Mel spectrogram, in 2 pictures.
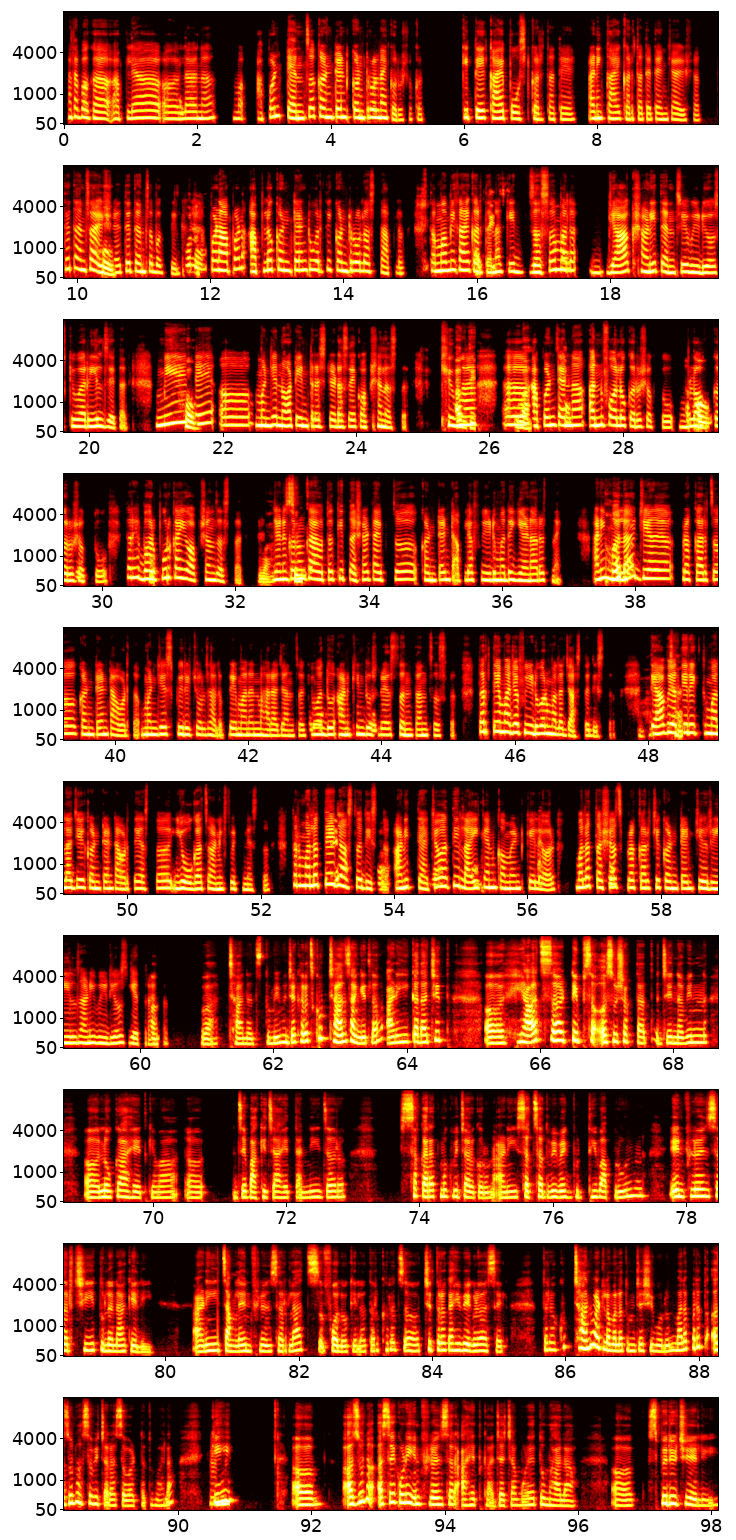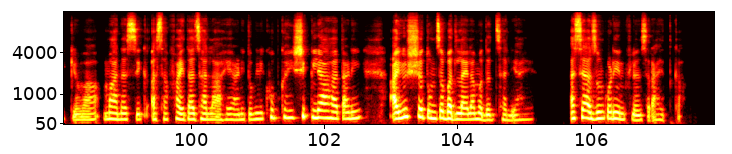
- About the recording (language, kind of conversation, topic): Marathi, podcast, तुम्हाला कोणत्या प्रकारचे प्रभावक आवडतात आणि का?
- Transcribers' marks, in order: other background noise; in English: "ऑप्शन"; laughing while speaking: "किंवा"; in English: "ऑप्शन"; in English: "स्पिरिच्युअल"; in English: "कमेंट"; in English: "इन्फ्लुएन्सरची"; in English: "इन्फ्लुएन्सरलाच"; in English: "इन्फ्लुएन्सर"; in English: "स्पिरिच्युअली"; in English: "इन्फ्लुएन्सर"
